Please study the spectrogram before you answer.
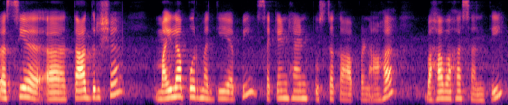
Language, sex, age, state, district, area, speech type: Sanskrit, female, 45-60, Karnataka, Chamarajanagar, rural, spontaneous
